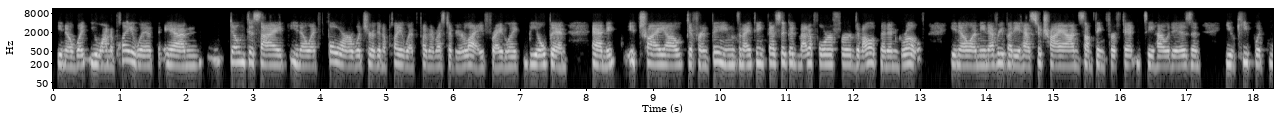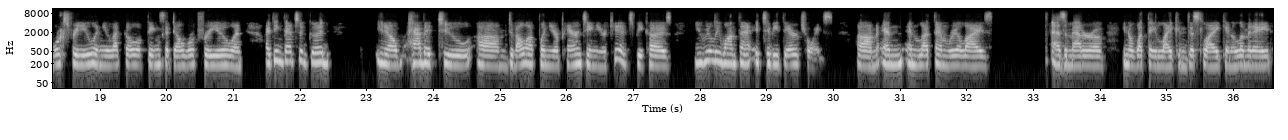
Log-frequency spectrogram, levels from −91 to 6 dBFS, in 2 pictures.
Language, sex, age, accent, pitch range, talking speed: English, female, 30-49, American, 180-210 Hz, 210 wpm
